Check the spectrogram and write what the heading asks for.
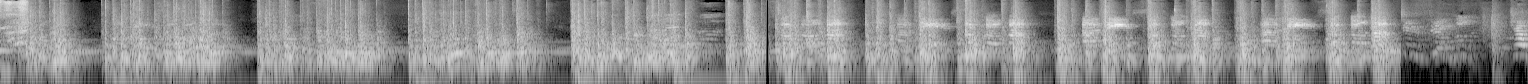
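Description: Recorded dance music with a steady beat and bass for the first half; then, about halfway in, a group of children playing djembe hand drums, a fast run of hand strikes with children's voices mixed in.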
